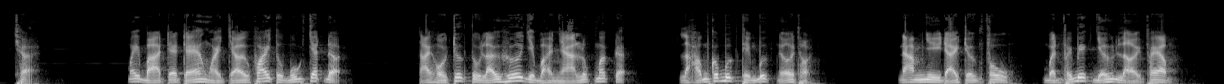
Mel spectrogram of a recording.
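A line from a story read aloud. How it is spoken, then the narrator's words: Loud laughing, raised voice. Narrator (Vietnamese): Ông Tám cũng cười lớn tiếng, rồi lên giọng nói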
